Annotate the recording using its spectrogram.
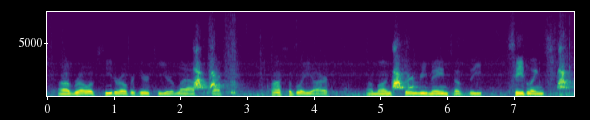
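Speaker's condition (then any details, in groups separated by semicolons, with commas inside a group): No condition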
